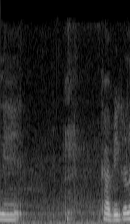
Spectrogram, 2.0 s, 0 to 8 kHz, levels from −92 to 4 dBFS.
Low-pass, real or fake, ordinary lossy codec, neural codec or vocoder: 7.2 kHz; real; AAC, 32 kbps; none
